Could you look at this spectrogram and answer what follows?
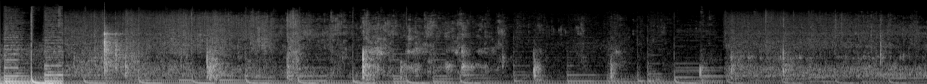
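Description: Sooji halwa with saffron cooking in a pan over low heat, a steady soft sizzle broken by repeated scraping and stirring strokes of a spoon against the pan, close and fairly loud with no talking.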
